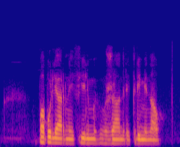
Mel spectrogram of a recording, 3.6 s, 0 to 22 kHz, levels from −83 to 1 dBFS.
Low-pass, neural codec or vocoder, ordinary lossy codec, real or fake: 7.2 kHz; none; MP3, 48 kbps; real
